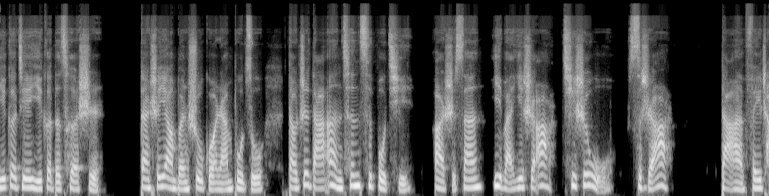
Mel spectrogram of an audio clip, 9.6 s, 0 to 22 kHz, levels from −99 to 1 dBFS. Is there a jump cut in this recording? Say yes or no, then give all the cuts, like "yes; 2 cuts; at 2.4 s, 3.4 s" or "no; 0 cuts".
yes; 3 cuts; at 5.3 s, 6.1 s, 7.0 s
